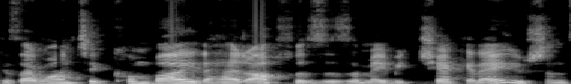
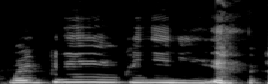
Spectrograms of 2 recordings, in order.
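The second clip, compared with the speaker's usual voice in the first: much higher, slow cooing; baby talk to dog; 9 semitones higher, much slower than usual. Retold or imitated. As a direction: coo over the puppy. Cooing over her dog.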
